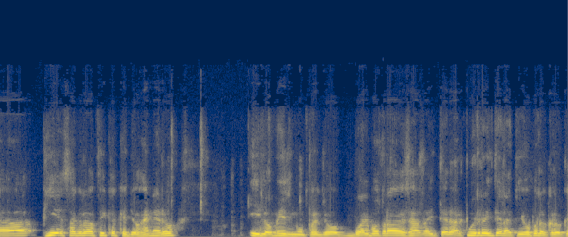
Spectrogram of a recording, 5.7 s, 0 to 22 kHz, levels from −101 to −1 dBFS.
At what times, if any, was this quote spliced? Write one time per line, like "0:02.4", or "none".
0:04.6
